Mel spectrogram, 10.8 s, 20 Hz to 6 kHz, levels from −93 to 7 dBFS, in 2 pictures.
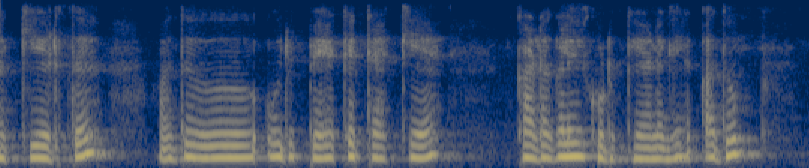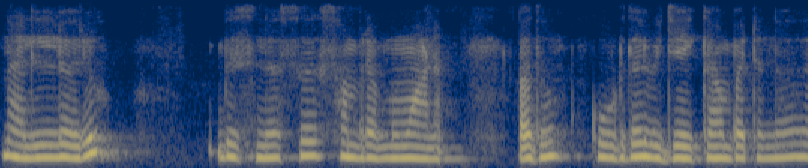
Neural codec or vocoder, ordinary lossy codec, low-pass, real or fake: none; Opus, 24 kbps; 5.4 kHz; real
